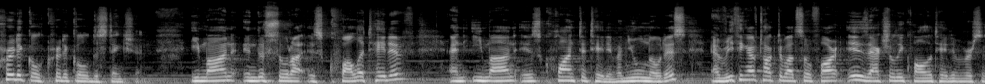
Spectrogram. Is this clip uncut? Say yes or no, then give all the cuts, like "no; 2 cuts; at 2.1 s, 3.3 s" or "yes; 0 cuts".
yes; 0 cuts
